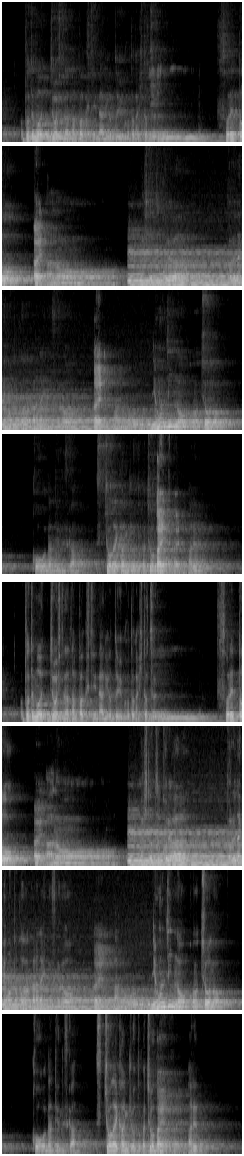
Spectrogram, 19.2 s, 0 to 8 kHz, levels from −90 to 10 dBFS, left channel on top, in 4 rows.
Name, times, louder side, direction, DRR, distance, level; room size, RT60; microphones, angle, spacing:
voice 1, 0.4-3.1 4.4-5.0 5.7-7.1 7.5-8.6 9.3-11.1 11.8-14.0 15.0-15.9 16.3-17.6 18.1-18.3, right 2 dB, 85° right, 8 dB, 1.2 m, -26 dB
voice 2, 2.9-4.0 5.4-5.7 11.4-11.7 17.5-18.0, left 2 dB, 70° left, 7 dB, 1.3 m, -27 dB
sound 1, 7.3-12.9, right 2 dB, 20° right, 0.3 m, -27 dB
20.0 x 7.4 x 8.7 m, 2.4 s
head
